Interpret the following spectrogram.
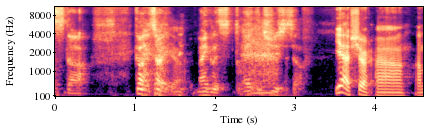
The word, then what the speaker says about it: Mangirdas: It's Mangirdas. Mangirdas. Mangirdas. Mangirdas. Yeah, the Danielle actually get it quite right. Nice. Cool. Danielle gets the gold star. Go on, sorry, Yeah. Mangirdas, introduce yourself.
